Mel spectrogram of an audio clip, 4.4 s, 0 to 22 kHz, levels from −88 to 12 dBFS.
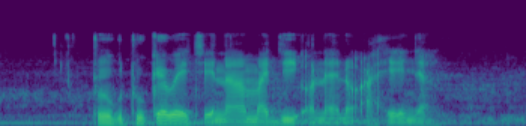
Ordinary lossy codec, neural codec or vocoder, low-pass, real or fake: Opus, 24 kbps; none; 7.2 kHz; real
